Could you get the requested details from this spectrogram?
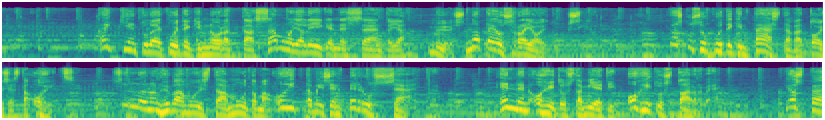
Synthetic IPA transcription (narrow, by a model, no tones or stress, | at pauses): kɑjkːie̞nt̪uleːkujt̪eŋkinːowɾɑt̪ːɑːsɑmojɑliːk̟enːesːæːnt̪øjæmyøsnope̞usrɑjo̞jt̪uksḭɑ̰ | joskuso̞ŋkujt̪eŋkimpæːst̪æʋæt̪o̞ise̞st̪ɑʔo̞ɦḭt̪sesilːo̞inonhyʋæmuist̪ɑːmːmuːt̪ɑmɑ̰ʔo̞hit̪ːɑmise̞mpe̞rusːæ̰ːnt̪øʔenːe̞no̞ɦit̪ust̪ɑmie̞t̪io̞ɦit̪ust̪ɑ̰rʋḛ | jospæː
